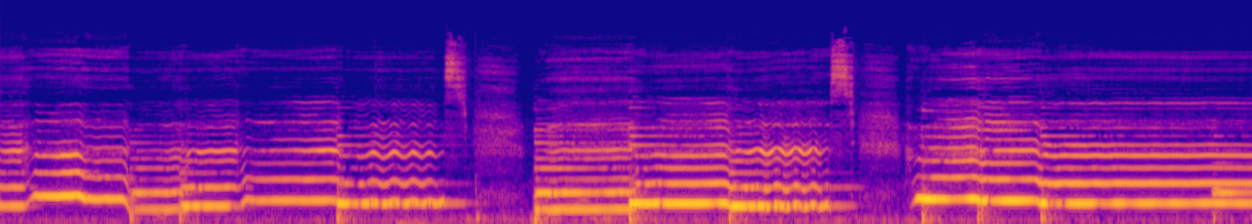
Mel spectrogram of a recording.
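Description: A woman's solo alto voice singing a slow wordless line in a small room, stepping between held notes with vibrato at the ends of phrases. There are two short pauses for breath, about four and eight seconds in.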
